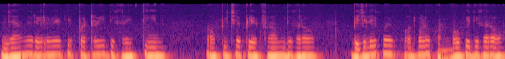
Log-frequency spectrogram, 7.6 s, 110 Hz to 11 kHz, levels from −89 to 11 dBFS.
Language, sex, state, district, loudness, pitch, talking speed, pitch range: Hindi, male, Uttar Pradesh, Jyotiba Phule Nagar, -15 LUFS, 140 Hz, 175 wpm, 135-150 Hz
